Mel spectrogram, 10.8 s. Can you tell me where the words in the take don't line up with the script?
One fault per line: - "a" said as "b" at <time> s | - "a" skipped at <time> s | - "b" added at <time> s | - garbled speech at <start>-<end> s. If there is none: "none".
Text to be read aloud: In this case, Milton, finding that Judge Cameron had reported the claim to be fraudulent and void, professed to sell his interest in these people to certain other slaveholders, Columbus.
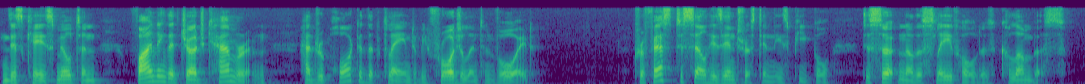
none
